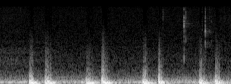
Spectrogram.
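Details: Regular paired low heartbeat thumps, about 105 a minute, a cartoon sound effect in a doll play story as a pretend doctor listens and calls the heart stable and strong.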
